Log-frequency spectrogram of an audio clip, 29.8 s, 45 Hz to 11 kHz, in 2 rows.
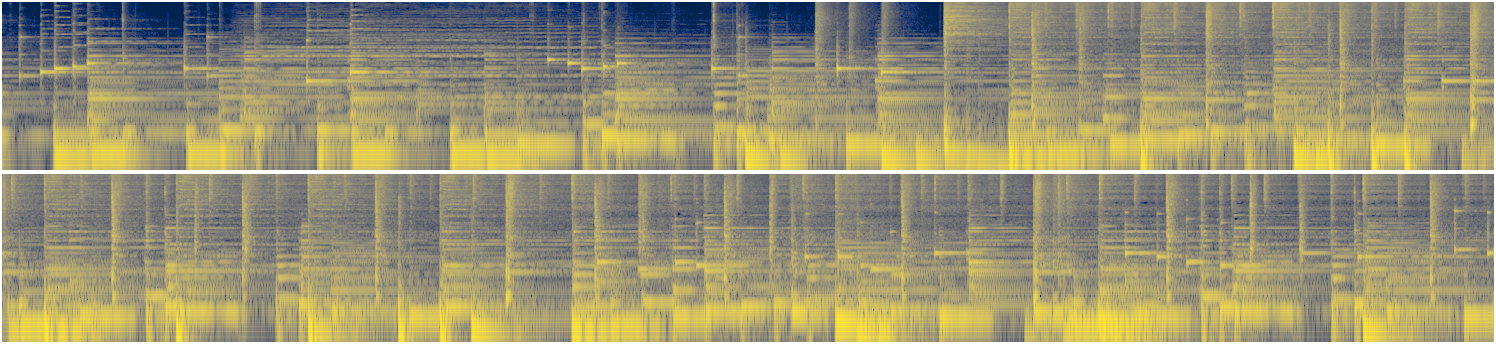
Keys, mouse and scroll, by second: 2.7 click, 7.2 q, 9.1 q, 10.3 q, 11.3 q, 12.1 click, 12.6 q, 13.2 q, 13.9 click, 14.3 q, 14.8 click, 16.1 double click, 16.5 q, 16.8 q, 17.2 q, 17.7 click, 18.7 q, 18.9 q, 19.4 click, 20.0 q, 20.2 q, 20.5 click, 21.3 q, 21.9 click, 22.6 q, 22.8 q, 23.0 q, 25.7 click, 29.3 q.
